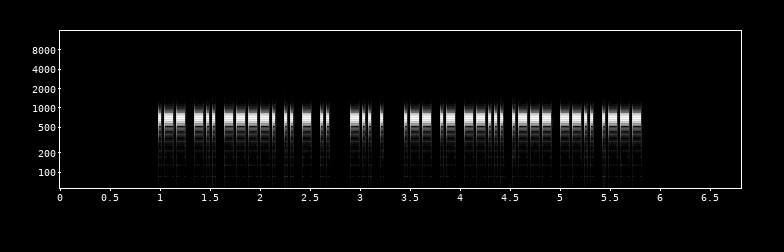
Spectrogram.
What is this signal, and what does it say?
Morse code, heard as a keyed tone, about 40 wpm, 700 Hz. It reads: WD9ITI DE WA7JZJ
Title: USA Callsign DE Callsign - 6 Characters - 40wpm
